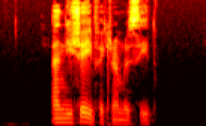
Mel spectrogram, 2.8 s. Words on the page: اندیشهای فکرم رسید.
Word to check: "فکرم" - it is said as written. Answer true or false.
true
